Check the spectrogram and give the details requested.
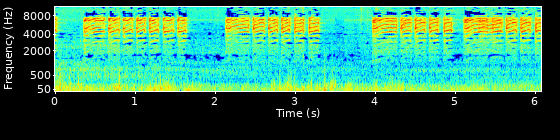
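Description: High, fast bird trill of rapidly repeated sweeping notes, coming in bursts of about a second separated by short pauses, over a steady low rumble.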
